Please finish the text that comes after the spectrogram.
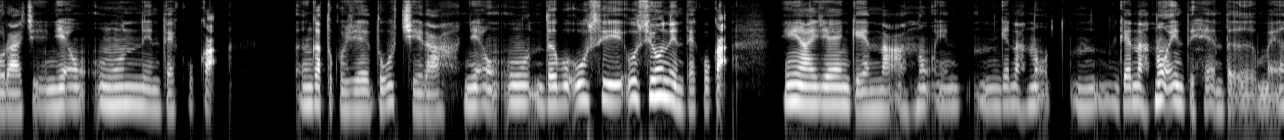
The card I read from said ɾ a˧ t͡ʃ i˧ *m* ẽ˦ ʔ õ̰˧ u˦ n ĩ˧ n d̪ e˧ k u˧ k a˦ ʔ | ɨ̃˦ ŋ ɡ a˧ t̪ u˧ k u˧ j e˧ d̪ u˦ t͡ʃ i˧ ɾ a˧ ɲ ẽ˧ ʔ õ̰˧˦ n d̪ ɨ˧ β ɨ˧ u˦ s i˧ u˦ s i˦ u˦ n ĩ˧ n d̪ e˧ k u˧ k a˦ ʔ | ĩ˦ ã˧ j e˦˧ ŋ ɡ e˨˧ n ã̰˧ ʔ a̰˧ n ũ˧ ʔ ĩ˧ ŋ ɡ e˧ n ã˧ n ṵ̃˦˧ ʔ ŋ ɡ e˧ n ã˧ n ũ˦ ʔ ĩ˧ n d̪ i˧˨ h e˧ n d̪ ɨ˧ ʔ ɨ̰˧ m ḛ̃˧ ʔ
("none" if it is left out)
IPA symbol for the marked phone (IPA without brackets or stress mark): ɲ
